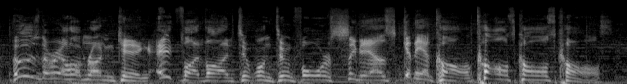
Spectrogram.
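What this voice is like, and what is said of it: Cheesy radio announcer voice. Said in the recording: “cheesy radio voice”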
